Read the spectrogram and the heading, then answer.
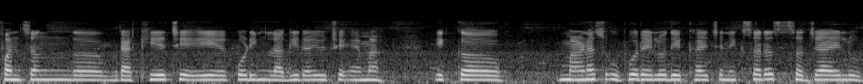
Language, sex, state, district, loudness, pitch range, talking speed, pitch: Gujarati, female, Gujarat, Gandhinagar, -17 LUFS, 210-225 Hz, 130 wpm, 215 Hz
